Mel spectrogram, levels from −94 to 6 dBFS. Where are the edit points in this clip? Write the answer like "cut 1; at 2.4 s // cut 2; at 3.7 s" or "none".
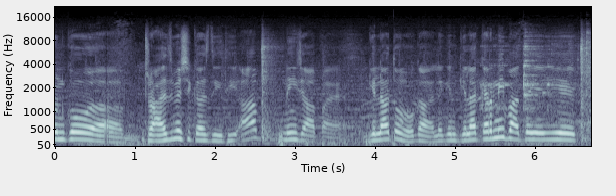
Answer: none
